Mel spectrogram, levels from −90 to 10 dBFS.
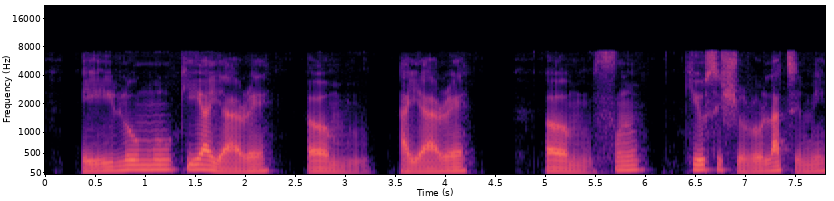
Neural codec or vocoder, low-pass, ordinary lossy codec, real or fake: codec, 16 kHz, 4.8 kbps, FACodec; 7.2 kHz; none; fake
